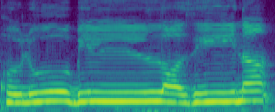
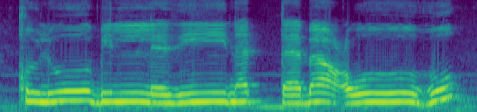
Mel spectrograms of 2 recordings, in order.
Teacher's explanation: لام کو نہ تو موٹا کر کے پڑھنا ہے نہ لام پہ رکنا ہے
